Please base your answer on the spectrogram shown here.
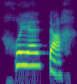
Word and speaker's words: goeiedag: Try pronouncing it from the back of your throat. Goeiedag, goeiedag, ek is Anne-Marie Luck.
